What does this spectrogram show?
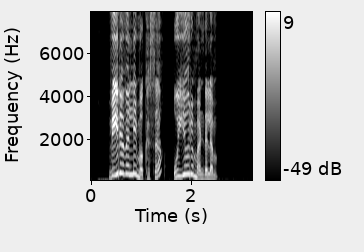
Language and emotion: Telugu, neutral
